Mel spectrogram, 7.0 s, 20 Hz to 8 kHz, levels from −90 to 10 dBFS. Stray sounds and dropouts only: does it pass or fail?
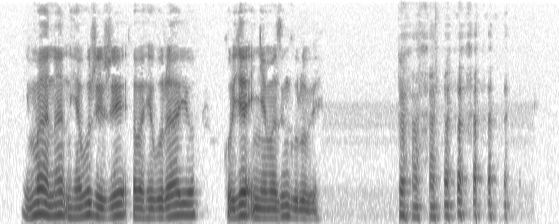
fail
